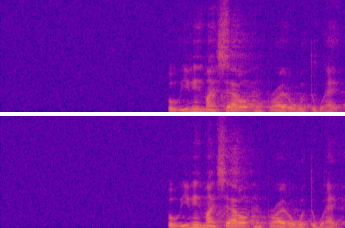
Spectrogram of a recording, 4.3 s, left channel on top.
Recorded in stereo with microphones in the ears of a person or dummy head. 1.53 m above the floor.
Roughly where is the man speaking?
Centre.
